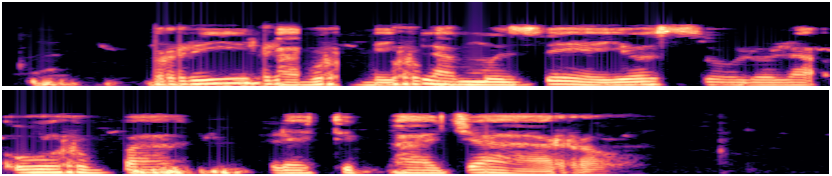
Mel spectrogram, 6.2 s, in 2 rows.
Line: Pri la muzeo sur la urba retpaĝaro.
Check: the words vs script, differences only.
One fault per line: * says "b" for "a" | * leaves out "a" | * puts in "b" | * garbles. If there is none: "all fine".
* garbles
